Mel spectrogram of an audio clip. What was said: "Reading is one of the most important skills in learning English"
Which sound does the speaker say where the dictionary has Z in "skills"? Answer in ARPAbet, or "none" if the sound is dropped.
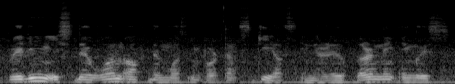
S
